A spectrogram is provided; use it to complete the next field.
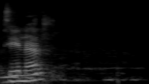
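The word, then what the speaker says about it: genre: জেনার উচ্চারণটা আছে বিভিন্ন রকম। এটা হলো মিউজিক্যাল একটা ফর্মস অফ মিউজিক। যে কোনো জিনিসের একটা ফরম্যাট থাকে। স্যার এটা কি জেনটা হবে স্যার? এটা আমার একটা জনরা। ওকে, জনরা।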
